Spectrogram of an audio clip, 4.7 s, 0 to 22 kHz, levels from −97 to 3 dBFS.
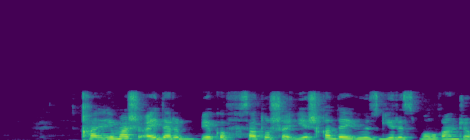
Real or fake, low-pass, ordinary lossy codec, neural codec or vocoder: real; none; none; none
